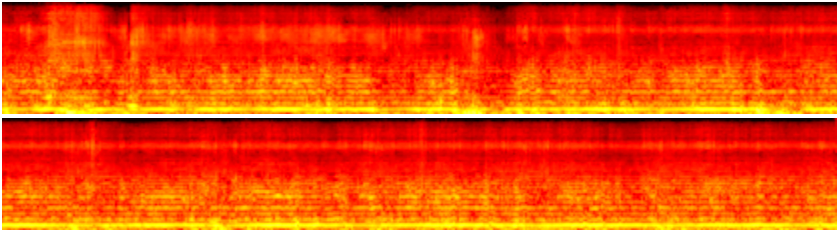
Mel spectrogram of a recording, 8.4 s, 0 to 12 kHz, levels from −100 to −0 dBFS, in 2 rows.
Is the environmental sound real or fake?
fake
